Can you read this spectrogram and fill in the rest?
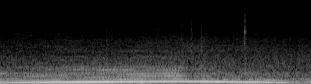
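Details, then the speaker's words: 1989 Honda Prelude Si test drive after throttle position sensor replacement: smooth engine note climbing cleanly with road speed, no hesitation, stumble or hanging revs; running as it should. "yeah yeah oh my God finally yes oh after all this time and all this trouble we fixed it"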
